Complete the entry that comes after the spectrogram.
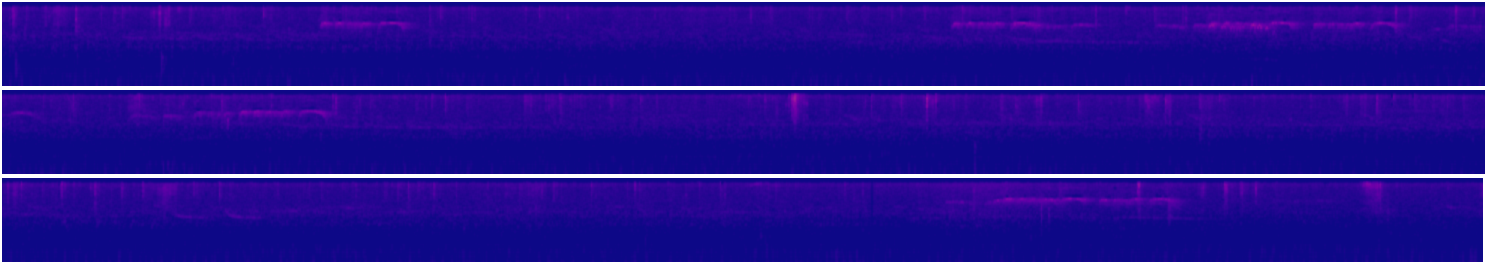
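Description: Faint background with several short bursts of high bird chirping, and light scattered clicks of a cleaver slicing garlic cloves held in the hand.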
